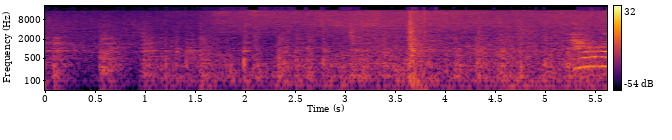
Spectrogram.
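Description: Steam train in the Metro Exodus video game rolling at full steam, a steady broadband rumble and hiss with a sharp burst midway and a rising whistle-like tone near the end; no speech.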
